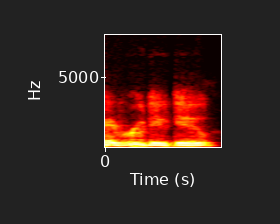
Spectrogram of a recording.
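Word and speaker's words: hrududu: So if you hear me say Roo-doo-doo, which is spelled with an H, by the way, I'm referring to cars, including trucks, or cars and trucks and buses, etc.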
